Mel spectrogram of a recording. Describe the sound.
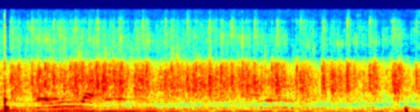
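An audience claps their hands unto the Lord in a morning service: a dense, steady wash of applause that holds throughout, with a low sustained hum and faint voices mixed underneath.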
